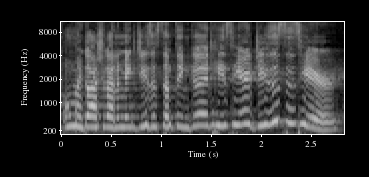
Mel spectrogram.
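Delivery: mock frantic hostess racing to cook for Jesus; frantic excitement. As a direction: rattle it off in a panic to feed Jesus. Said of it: "running around frantically".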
